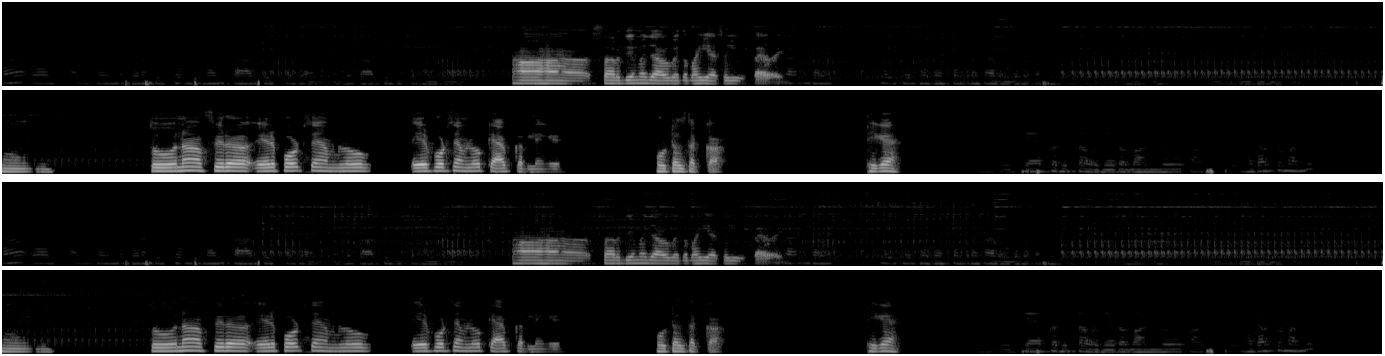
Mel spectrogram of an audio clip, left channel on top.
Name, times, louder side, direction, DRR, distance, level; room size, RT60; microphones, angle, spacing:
voice 1, 0.0-4.7 7.5-11.7 12.0-13.5 16.7-17.3 21.1-21.2 23.2-27.0, right 1 dB, 15° right, 6.2 m, -62 dB
sound 1, 2.4-16.5, right 5 dB, 30° right, 6.9 m, -59 dB
voice 2, 5.1-7.8 13.8-14.3 15.3-17.5 17.9-19.4 20.4-21.0 22.5-22.8, left 4 dB, 40° left, 0.5 m, -29 dB
head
